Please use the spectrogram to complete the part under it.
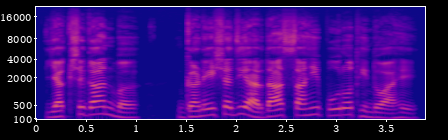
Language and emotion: Sindhi, neutral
